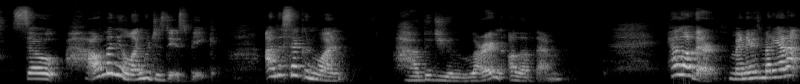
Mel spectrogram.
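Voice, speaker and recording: A Ukrainian-accented woman in her twenties gives a scripted talk to camera about learning languages, gesturing expressively with her hands in an indoor room with a rug backdrop. Her high-pitched, fairly bright voice is a little off-mic, distant, and carries a roomy echo.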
